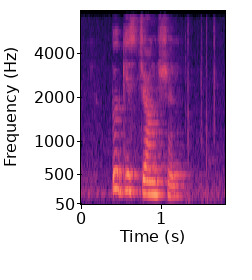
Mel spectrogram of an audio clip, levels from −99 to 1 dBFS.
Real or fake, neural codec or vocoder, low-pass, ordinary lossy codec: real; none; 7.2 kHz; none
